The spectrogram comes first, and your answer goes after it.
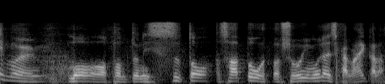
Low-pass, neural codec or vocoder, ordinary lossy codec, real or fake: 7.2 kHz; codec, 16 kHz, about 1 kbps, DyCAST, with the encoder's durations; Opus, 32 kbps; fake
